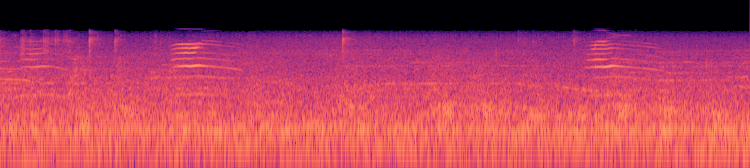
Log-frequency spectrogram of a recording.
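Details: Chatty cat encountered in Tokyo, Japan, uttering two drawn-out, harmonic meows several seconds apart, the first wavering and the second falling slightly, against a constant low city hum.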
